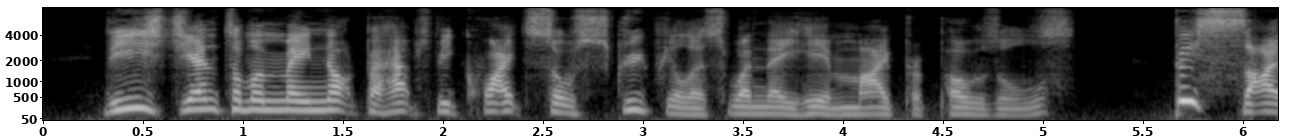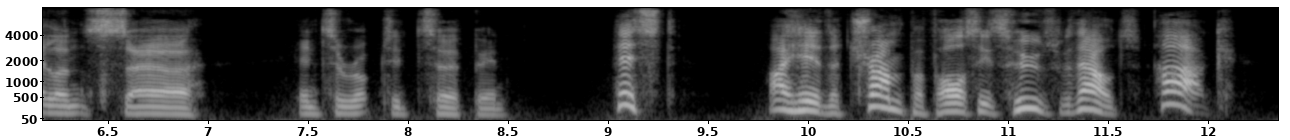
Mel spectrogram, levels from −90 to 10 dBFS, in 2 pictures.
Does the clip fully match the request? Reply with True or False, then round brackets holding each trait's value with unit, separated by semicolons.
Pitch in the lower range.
False (155 Hz)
